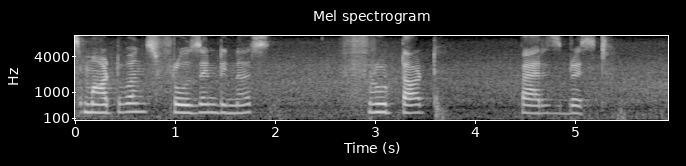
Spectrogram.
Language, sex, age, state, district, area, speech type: Telugu, female, 18-30, Telangana, Jayashankar, urban, spontaneous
